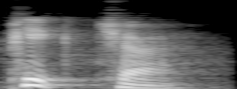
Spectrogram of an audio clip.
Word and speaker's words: picture: picture 图片照片 ture 四个字母一般发 ch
